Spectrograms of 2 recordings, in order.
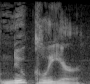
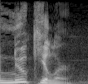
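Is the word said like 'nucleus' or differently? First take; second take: like nucleus; differently. First: The word follows the sounds of 'nucleus'. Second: The word does not follow the sounds of 'nucleus'. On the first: The speaker calls it right. "no, it's nuclear ... as in the nucleus" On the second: The speaker calls it wrong. "or if you say nuclear"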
